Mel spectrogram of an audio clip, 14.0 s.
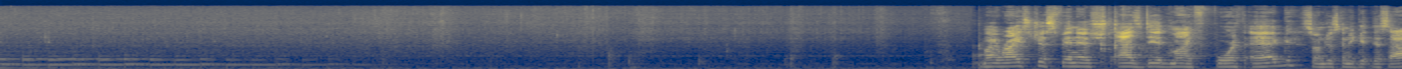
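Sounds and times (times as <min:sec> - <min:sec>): meat sizzling in a pan: 0:00.0 - 0:10.4
wooden spatula stirring: 0:05.7 - 0:11.3.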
